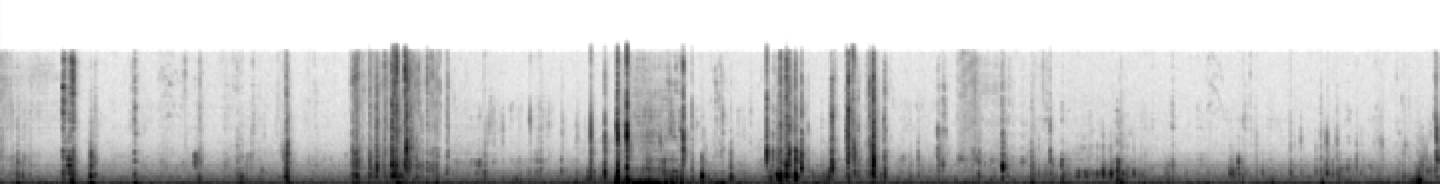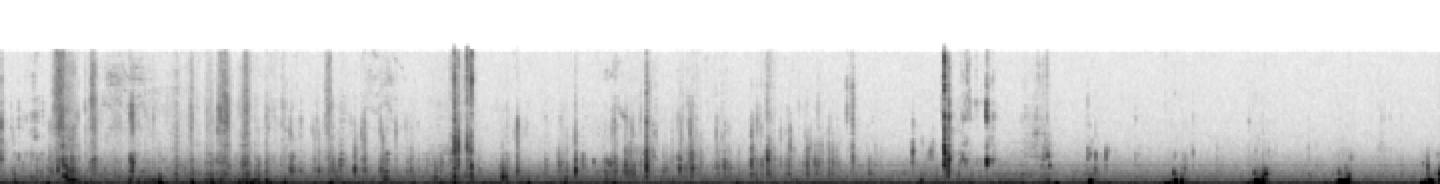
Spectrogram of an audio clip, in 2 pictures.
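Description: Close-miked chewing and biting of fried fish cake and fried food, a scatter of small crunches and wet mouth clicks. Near the end come three short gulps of juice being drunk. A steady low hum runs underneath.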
